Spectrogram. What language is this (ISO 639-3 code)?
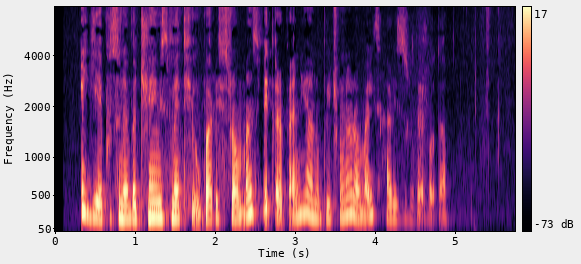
kat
